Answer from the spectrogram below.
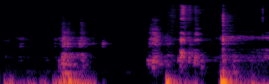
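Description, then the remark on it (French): A cat bumps and rubs against a microphone, making muffled thumps and scuffing handling noise in three bursts, with a short silence in the middle and no talking. “Ah non, pas le son du micro, petit chat.”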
